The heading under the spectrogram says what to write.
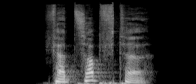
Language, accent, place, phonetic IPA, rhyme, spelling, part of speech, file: German, Germany, Berlin, [fɛɐ̯ˈt͡sɔp͡ftə], -ɔp͡ftə, verzopfte, adjective, De-verzopfte.ogg
- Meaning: inflection of verzopft: 1. strong/mixed nominative/accusative feminine singular 2. strong nominative/accusative plural 3. weak nominative all-gender singular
